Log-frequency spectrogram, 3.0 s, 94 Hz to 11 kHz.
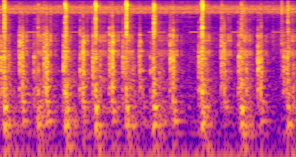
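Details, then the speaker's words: Carbureted Honda Beat scooter, about 2010–2012: rough, crunchy clicking and grinding from the CVT case as the rear wheel is turned by hand, from a worn bearing. "nah itu keluhannya motor ini berisik di bagian CVT nya guys"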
